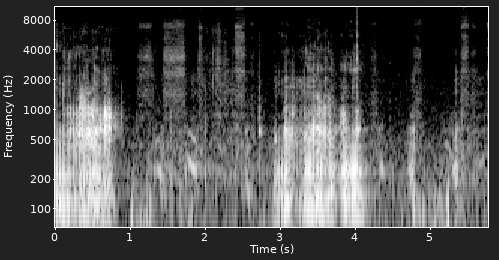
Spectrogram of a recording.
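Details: Olde English Bulldog, a two-year-old lilac tri male in the USA, chewing his bone: heavy crunching bursts at the start and around the middle, with lighter clicking bites between.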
